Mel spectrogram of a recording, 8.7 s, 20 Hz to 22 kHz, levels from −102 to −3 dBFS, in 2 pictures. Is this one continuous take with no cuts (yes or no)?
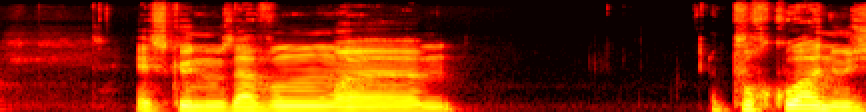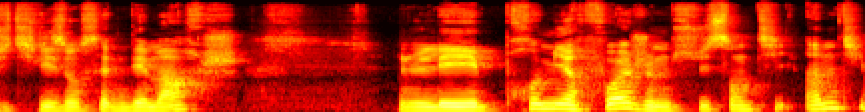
yes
